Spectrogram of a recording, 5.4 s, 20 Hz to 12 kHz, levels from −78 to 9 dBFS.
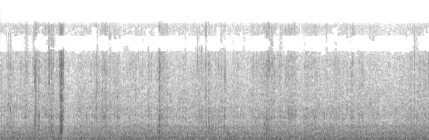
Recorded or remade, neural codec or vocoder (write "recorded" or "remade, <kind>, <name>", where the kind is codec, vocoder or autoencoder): recorded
